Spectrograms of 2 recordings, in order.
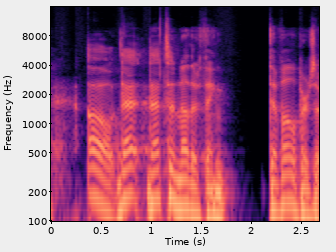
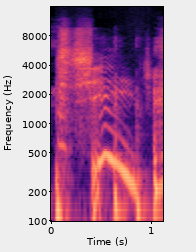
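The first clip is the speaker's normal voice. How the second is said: laughing. Real, not acted. Reacts to "artist's best work.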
